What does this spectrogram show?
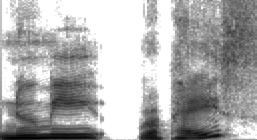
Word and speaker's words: Noomi Rapace: And I don't know if I'm going to pronounce her name right. Noomi Rapace, is that how you say it?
